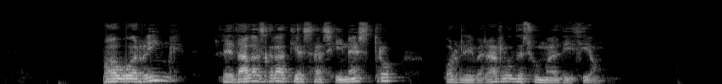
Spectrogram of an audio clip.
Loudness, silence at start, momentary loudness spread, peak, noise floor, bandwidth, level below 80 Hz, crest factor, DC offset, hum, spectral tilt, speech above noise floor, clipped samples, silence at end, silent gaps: -25 LUFS; 1.05 s; 14 LU; -4 dBFS; -83 dBFS; 7.8 kHz; -56 dBFS; 22 dB; under 0.1%; none; -6 dB/octave; 59 dB; under 0.1%; 1.2 s; none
